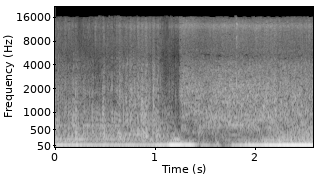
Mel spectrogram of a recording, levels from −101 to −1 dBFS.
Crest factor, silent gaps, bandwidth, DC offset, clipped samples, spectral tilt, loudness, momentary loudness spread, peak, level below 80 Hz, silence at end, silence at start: 12 dB; none; 16.5 kHz; under 0.1%; under 0.1%; -5.5 dB/octave; -20 LUFS; 9 LU; -4 dBFS; -20 dBFS; 0 s; 0 s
